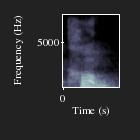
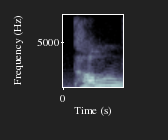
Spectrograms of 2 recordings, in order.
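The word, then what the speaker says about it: thumb: इसे हम कहते हैं थम, राइट. थंब नहीं, थंब नहीं, थम, ठीक है, क्योंकि बी साइलेंट होता है इसमें.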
